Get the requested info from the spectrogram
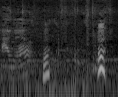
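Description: A man speaking short Thai phrases in bursts.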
